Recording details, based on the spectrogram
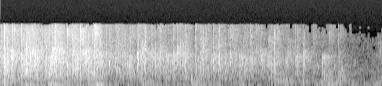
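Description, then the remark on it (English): A crowd applauds to thank a guest who travelled from Cambridge to share his story, a dense, steady patter of many hands clapping, loud at first and gradually thinning and fading toward the end. “But can we give him a round of applause to say thank you?”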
